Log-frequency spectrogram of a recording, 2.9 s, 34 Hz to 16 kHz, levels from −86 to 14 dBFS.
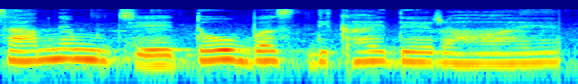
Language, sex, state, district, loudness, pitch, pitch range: Hindi, female, Arunachal Pradesh, Lower Dibang Valley, -15 LUFS, 180 Hz, 160-190 Hz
